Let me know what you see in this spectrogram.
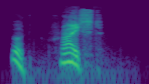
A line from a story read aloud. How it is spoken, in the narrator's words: gasped Oxley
